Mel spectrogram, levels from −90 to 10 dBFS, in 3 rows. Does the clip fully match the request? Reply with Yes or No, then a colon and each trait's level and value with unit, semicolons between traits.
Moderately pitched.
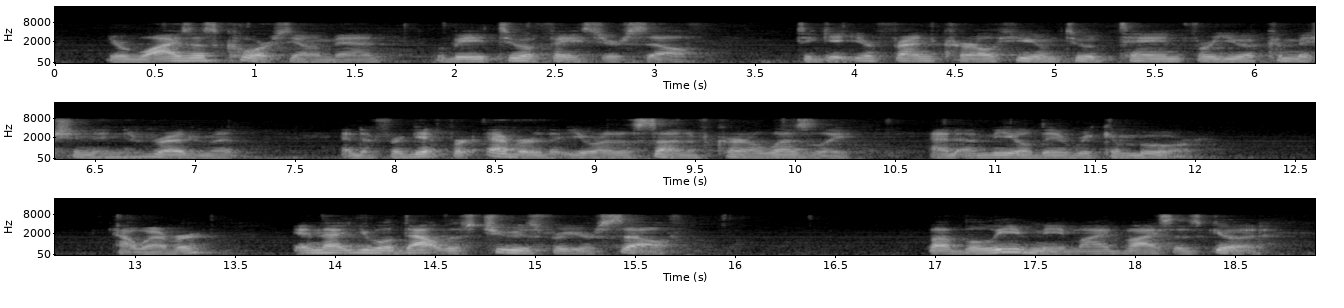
No: low, 115 Hz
